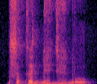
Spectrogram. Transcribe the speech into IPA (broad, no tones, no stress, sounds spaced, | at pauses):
s ɤ k ɘ d ɓ e̤ ɡʱ ɛ̤ b u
